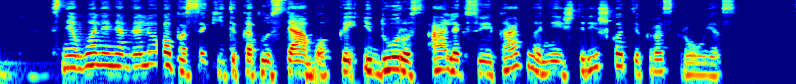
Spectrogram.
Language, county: Lithuanian, Kaunas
